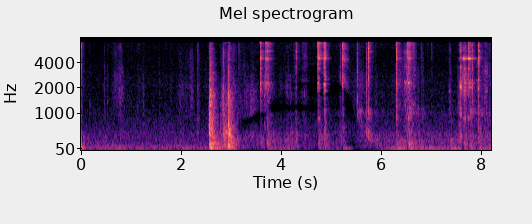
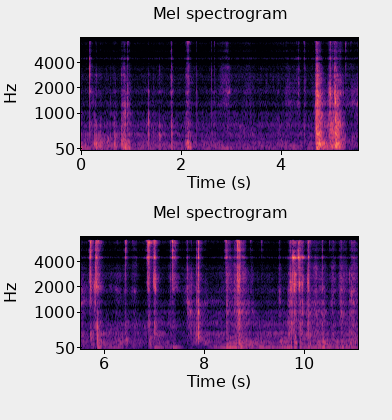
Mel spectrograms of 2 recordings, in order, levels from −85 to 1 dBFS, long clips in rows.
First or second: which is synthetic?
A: second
